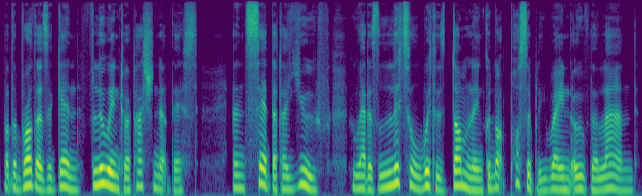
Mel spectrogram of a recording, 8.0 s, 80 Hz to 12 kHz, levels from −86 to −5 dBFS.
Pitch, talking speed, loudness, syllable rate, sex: 175 Hz, 215 wpm, -20 LUFS, 5.3 syllables/s, female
